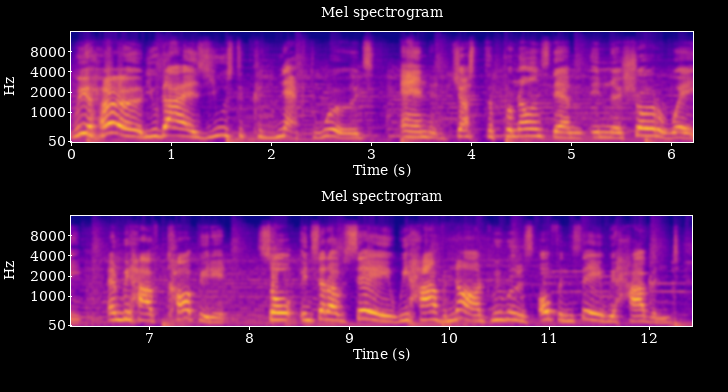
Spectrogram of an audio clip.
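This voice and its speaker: Brief: performer as a preachy professor character, very slow, deliberate lecturing delivery. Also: medium pitch, lively intonation, faint music behind. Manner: slow, lecturing, addresses listeners as "you guys". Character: professor lecturing the French on English. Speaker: English teacher character.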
